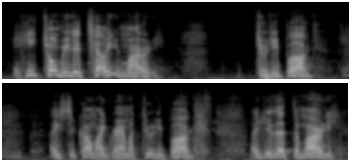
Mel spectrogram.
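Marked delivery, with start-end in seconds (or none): none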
